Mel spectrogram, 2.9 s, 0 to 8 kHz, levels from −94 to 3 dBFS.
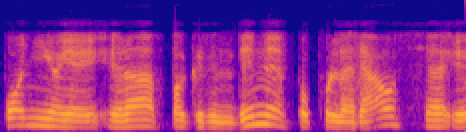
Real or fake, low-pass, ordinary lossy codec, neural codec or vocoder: real; 7.2 kHz; AAC, 32 kbps; none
